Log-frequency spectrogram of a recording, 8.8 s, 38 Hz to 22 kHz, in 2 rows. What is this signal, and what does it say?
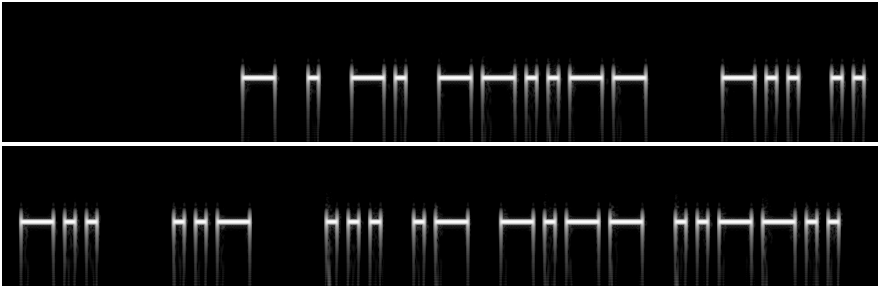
Morse code, heard as a keyed tone, about 22 wpm, 700 Hz. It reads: TEN, DID U SAY?
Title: Sentences from Top 400 Words and Abbreviations 22wpm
